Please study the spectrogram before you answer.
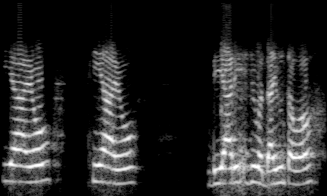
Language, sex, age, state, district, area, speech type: Sindhi, female, 30-45, Maharashtra, Mumbai Suburban, urban, conversation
